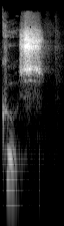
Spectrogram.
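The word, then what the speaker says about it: Cos: After we had torn ourselves away from the Ephesian elders, we set sail and made straight run to Cus. Some people pronounce it Cus.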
